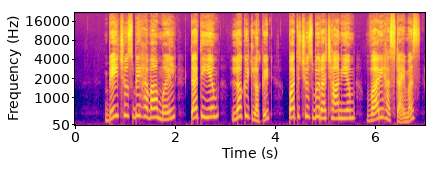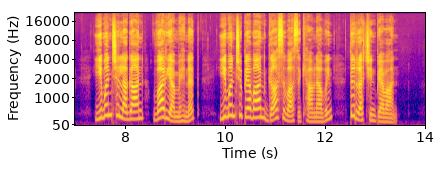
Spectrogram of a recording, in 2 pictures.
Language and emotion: Kashmiri, neutral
